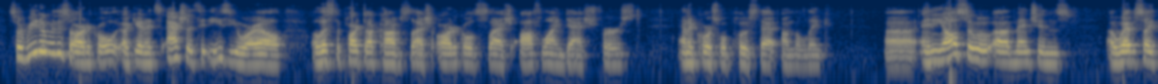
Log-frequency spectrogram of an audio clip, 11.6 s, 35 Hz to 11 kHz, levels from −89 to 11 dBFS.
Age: 40-59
